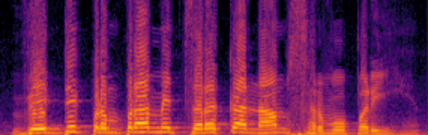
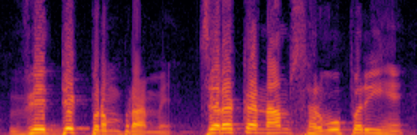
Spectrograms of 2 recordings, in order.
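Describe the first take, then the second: No difference in how they are said.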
